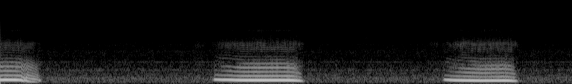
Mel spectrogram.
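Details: Regular buzzy, tonal snores from a sleeping big cat, each about a second long, roughly 26 a minute, against a quiet room; snoring.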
